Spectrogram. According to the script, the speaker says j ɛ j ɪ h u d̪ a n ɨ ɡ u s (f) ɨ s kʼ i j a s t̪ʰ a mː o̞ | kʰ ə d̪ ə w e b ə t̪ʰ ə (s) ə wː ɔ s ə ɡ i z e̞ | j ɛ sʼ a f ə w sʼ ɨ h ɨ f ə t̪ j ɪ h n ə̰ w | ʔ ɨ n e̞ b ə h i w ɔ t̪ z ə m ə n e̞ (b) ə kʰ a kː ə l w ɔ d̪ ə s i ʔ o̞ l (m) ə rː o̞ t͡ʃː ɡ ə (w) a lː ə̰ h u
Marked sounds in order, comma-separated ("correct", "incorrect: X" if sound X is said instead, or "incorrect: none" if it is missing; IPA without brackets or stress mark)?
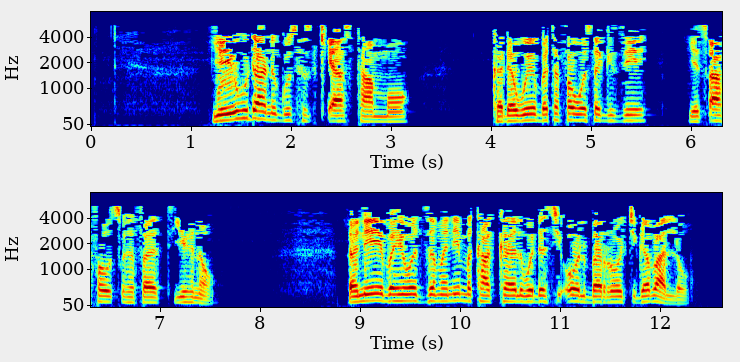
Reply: incorrect: h, incorrect: f, incorrect: m, incorrect: b, incorrect: β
